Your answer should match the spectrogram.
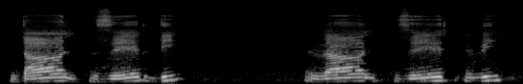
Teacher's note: بالکل باریک زبان کی نوک کو جو سامنے کا جو دونوں دانت ہے اس کے سرے سے یا کنارے سے لگائیں گے جہاں پہ وہ ختم ہو رہا ہے، بالکل وہیں پہ زبان کی نوک کو.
